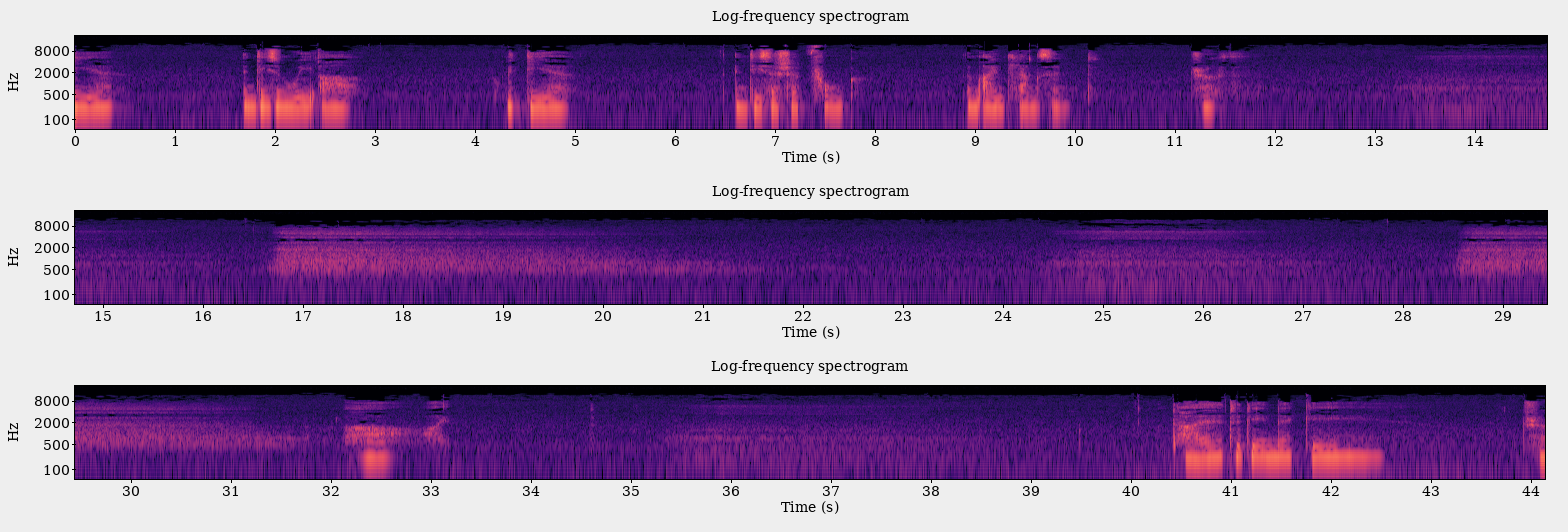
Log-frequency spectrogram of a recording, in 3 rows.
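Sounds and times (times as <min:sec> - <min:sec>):
speech: 0:01.7 - 0:02.8, 0:04.3 - 0:05.0, 0:06.6 - 0:07.8, 0:08.9 - 0:10.0, 0:11.2 - 0:11.6, 0:41.0 - 0:42.5
slow breathing during a guided breathing meditation: 0:10.7 - 0:40.3, 0:42.5 - 0:44.0.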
